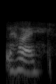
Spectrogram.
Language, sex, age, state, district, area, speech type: Assamese, female, 30-45, Assam, Biswanath, rural, conversation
